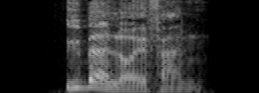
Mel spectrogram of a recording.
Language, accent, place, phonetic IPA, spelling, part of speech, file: German, Germany, Berlin, [ˈyːbɐˌlɔɪ̯fɐn], Überläufern, noun, De-Überläufern.ogg
- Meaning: dative plural of Überläufer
